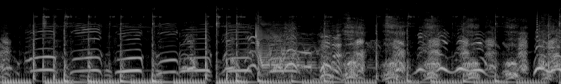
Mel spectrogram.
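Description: A dog named Moti yips and whimpers in rapid, repeated bursts, close and fairly loud, with a human voice talking over the high, bending yelps in a comedic scene.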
